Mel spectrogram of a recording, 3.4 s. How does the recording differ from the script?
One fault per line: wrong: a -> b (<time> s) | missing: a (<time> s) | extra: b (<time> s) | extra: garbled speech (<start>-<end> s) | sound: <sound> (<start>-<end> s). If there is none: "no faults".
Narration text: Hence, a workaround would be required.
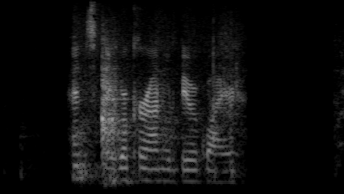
no faults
